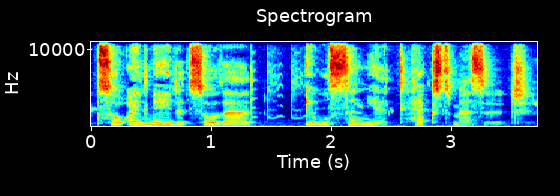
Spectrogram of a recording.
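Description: A woman's voice: mid-range voice, expressive, moderate pace, darkish tone, a little hiss or hum. A woman reading a scripted first-person story as a narrator.

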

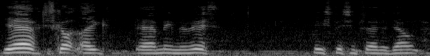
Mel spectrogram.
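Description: A man's voice: high-pitched, fairly even intonation, normal speed, mellow, a little hiss or hum, low-quality recording. An older man, chatting cheerfully to himself and to a camera while fishing outdoors on a riverbank. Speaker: angling vlogger. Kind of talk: casual running commentary while fishing. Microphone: action camera mounted on the bank.

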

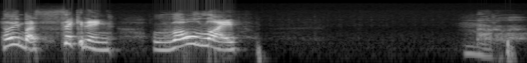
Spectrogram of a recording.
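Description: A man acting a swaggering, vengeful wrestler prince, muffled sound. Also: high-pitched. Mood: furious. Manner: swaggering, taunting, dramatic pauses. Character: vengeful young prince as a cocky, raging wrestler. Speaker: actor. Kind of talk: theatrical pro-wrestling promo monologue.

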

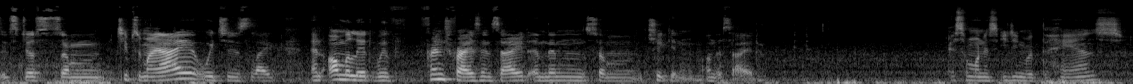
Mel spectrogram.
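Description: A woman's voice: fairly low pitch, background noise. A young woman in her twenties, a non-native English speaker, chatting casually to a handheld phone camera and laughing often. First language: not English. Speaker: vlogger and dancer. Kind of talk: casual vlog chat. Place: outdoors, gym and home.

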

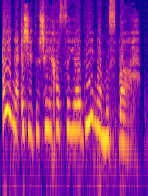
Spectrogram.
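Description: A polite, very high-pitched boy. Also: lively intonation, quick pace, warm tone. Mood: polite, earnest. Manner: courteous, formal, clearly enunciated. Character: polite, earnest, eager young boy traveler. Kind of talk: Arabic cartoon dubbing.

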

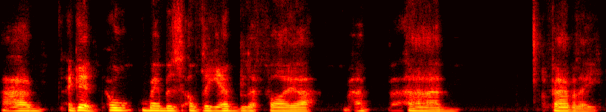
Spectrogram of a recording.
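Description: A man's voice: medium pitch, fairly even intonation, takes it slowly, a little mellow, slightly rough. A man in his thirties hosting a gardening podcast live stream, chatting casually and reading out viewer comments, often stopping to correct himself. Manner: rambling, self-correcting, reads comments aloud. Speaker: podcast host. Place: small shed or room, indoors.

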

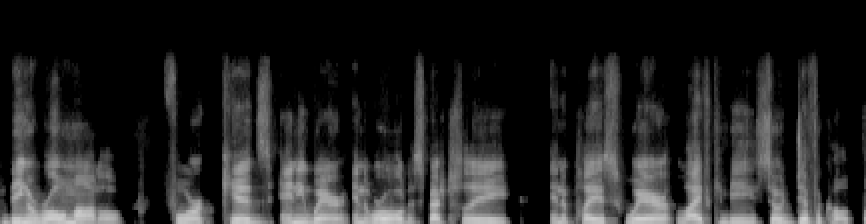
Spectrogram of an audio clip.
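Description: A middle-aged man hosts an interview over a video call in a low voice with a dry, close sound. He asks long questions and responds attentively. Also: darkish tone, dry recording. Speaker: interview host. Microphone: video call webcam.

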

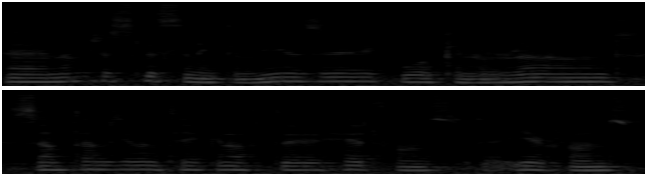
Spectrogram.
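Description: A man speaking softly, at times near a whisper, in an unhurried, musing ASMR ramble while colouring. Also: medium pitch, fairly even intonation, noisy background. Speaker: host of a colouring ASMR channel. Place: indoors at a wooden table.

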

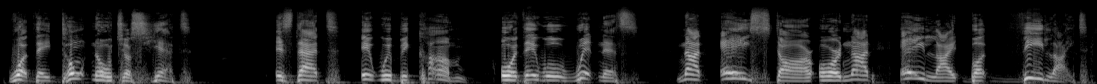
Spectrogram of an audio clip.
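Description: A middle-aged man from Jamaica preaching a Christmas sermon on a church stage into a handheld mic, swinging from hushed, drawn-out lines to loud, repeated emphasis. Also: sits high, no echo, clean studio sound. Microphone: handheld microphone.

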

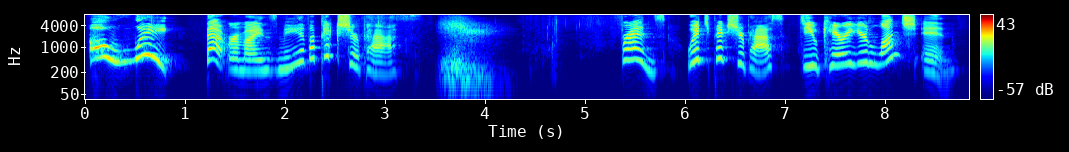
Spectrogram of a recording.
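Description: A young woman hosting a children's church program on a studio set, bubbly and animated as she talks to kids. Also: very high-pitched, takes it slowly, long pauses.

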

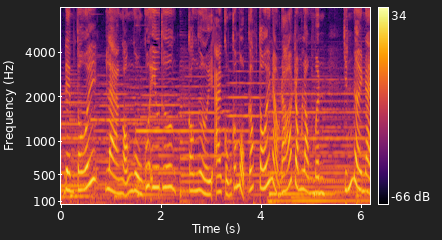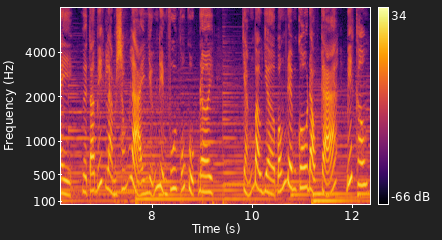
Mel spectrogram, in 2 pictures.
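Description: A woman voicing a kind young girl spirit in a cartoon, gentle and reassuring. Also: high voice, lively intonation, normal speed. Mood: gentle, consoling. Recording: clear music behind the voice.

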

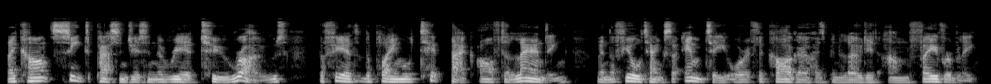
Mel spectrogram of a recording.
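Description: A man's voice: mid-range voice, fairly bright tone, breathy edge, highs cut off. A middle-aged British man reading a scripted travel vlog voice-over with dry, wry understatement. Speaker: travel vlogger.

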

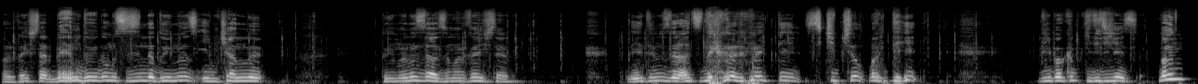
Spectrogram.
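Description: A man's voice: fairly high pitch, fairly even intonation, normal speed, long pauses, warm tone. A man improvising comic game commentary as a roleplay video host, swearing freely. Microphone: gaming mic at a computer. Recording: constant noise with keyboard and mouse clicks.

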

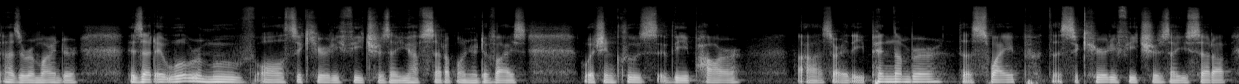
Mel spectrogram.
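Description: A man with a fairly low voice presents a tech tutorial one step at a time. His delivery is casual and unhurried, and he explains things in a reassuring way. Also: steady tone, a little mellow.

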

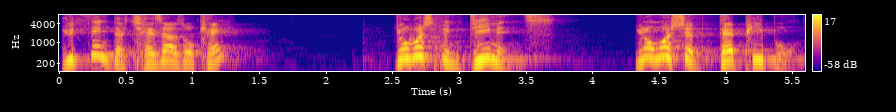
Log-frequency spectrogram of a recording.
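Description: A man's voice: very high-pitched, big pitch swings, normal speed, fairly bright tone, husky. A man, preaching a sermon from a church pulpit with emphatic, repeated phrases. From Korea. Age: 50s. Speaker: pastor.

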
